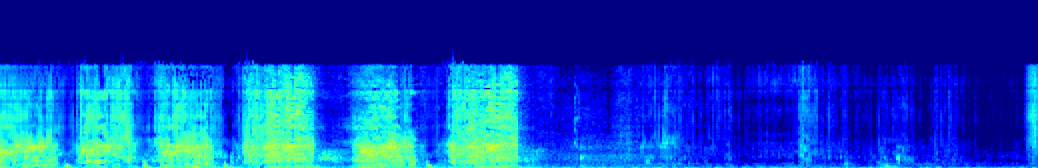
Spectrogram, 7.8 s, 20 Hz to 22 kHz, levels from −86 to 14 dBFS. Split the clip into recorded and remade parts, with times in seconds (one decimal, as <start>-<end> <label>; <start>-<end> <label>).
0.0-2.0 remade; 2.0-3.0 recorded; 3.0-3.5 remade; 3.5-4.8 recorded; 4.8-7.8 remade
